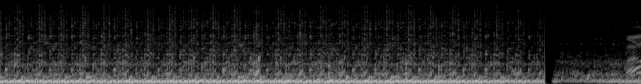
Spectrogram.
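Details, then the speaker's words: 1970 Chevrolet Chevelle V8, freshly reassembled field engine, first start, choke off, timing hand-adjusted: rough lumpy idle with an uneven stumbling lope, like one cylinder not firing; cylinder misfire at idle, cause not pinned down. "It sounds okay. Still got a miss, it sounds like. Still sound like we're down one cylinder, but I'm going to call this a win."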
